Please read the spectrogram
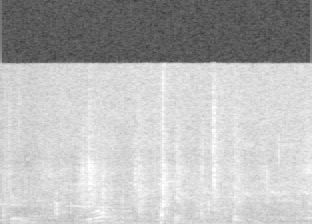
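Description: A few light knocks of wooden blocks on a hand-built coffee-cherry press as fresh coffee cherries are pressed to split off their pulp.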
